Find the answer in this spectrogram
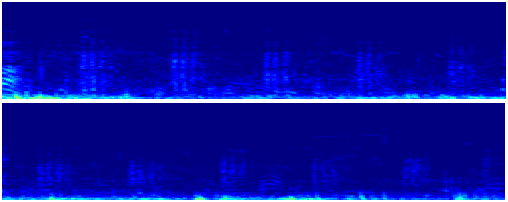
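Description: A horse cantering on sand arena footing, its hoofbeats sounding as a run of soft, dull knocks over a low steady rumble.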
